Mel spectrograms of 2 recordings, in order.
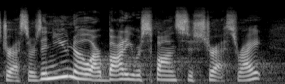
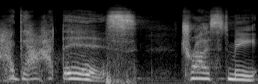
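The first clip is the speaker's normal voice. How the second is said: slow, softer, unbothered reassurance; calm teacher; 5 dB quieter, much slower than usual. Retold or imitated. Presenter voicing a kindergarten teacher to worried parents, slow and calm. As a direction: settle the room, take your time.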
